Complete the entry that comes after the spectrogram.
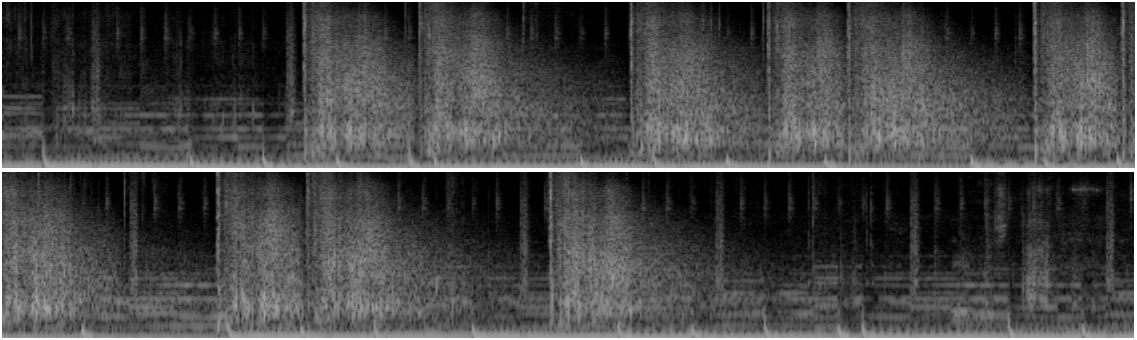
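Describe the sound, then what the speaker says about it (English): Loud, close gunshots ring out at an outdoor shooting range, fired one after another at a roughly steady pace, each sharp crack followed by a short echoing tail. "Take some shots with it."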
